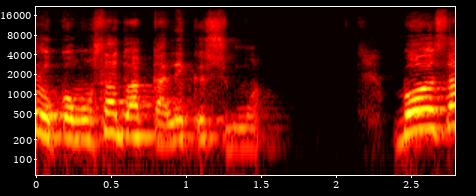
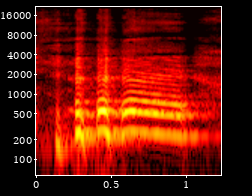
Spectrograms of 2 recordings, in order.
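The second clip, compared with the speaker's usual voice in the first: mocking laugh; 3 semitones higher than usual. Real, not acted. Laughing at the people of Le Havre, mocking laugh. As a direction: laugh it off, scornful. Laughs at her own line.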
